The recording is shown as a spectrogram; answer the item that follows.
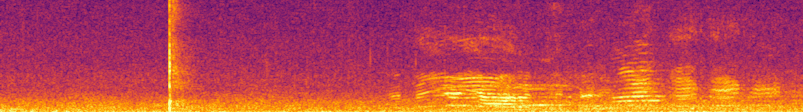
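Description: A single sharp crack of a cricket bat striking the ball about a second in, followed a second later by players' raised voices calling out.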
